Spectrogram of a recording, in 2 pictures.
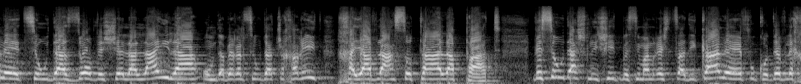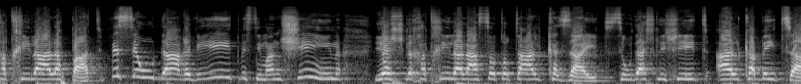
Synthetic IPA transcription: letseudazo̞veʃelalajlaumed̪abe̞ʁalseud̪aʃaχaʁit | χajavlaaso̞taːlapat | ve̞seudaʃliʃitbesimanʁeʃt͡sad̪ikalefuko̞te̞vle̞χat̪χilaːlapatveseudaʁe̞viitbesimanʃin | jeʃleχatχilalaːso̞to̞taːlkazaitseudaʃliʃitalkabejt͡sa

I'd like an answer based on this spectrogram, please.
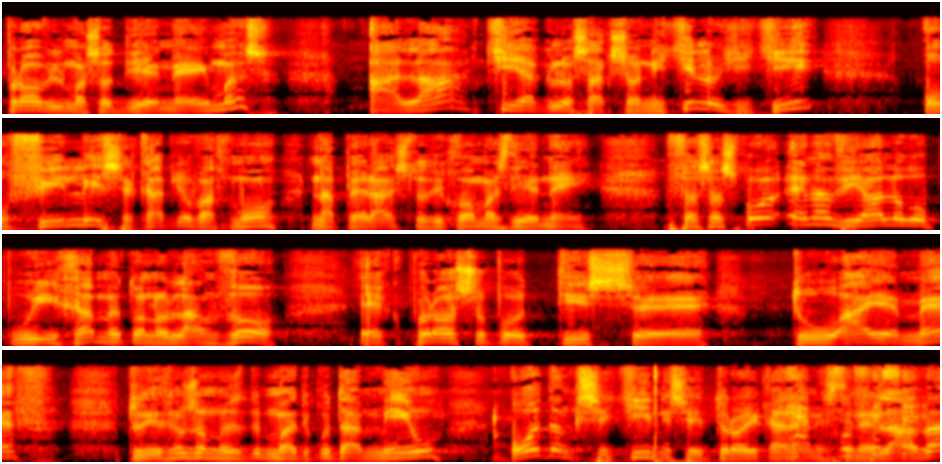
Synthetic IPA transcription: pɾo̞vlimɐst̪o̞nd̪ie̞ne̞jmɐs | ɐlɐce̞iɐŋɡlo̞sɐkso̞nicilo̞ʝici | o̞filise̞kɐpço̞vɐθmo̞nɐpe̞ɾɐsist̪o̞ðiko̞mɐzd̪ie̞ne̞̰iθɐsɐspo̞ʔe̞nɐnðiɐlo̞ɣo̞puixɐme̞t̪o̞no̞lɐnðo̞e̞kpɾo̞so̞po̞t̪is | t̪uɐieme̞ft̪uðieθnuznomɐt̪ikut̪ɐmiuo̞d̪ɐŋkse̞cinise̞it̪ɾo̞ikɐnenist̪inelɐðɐ

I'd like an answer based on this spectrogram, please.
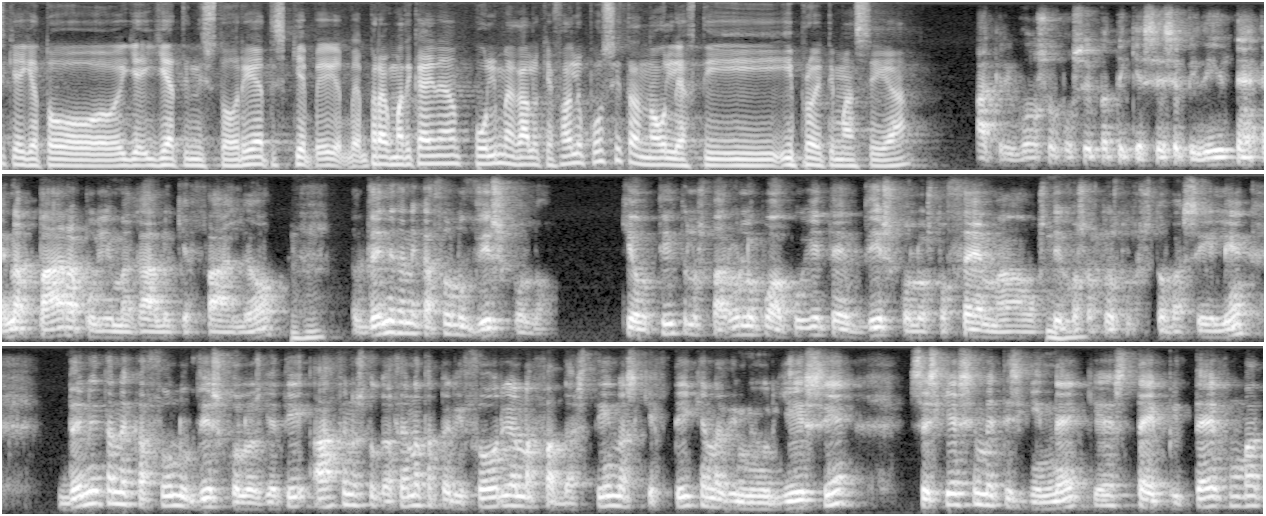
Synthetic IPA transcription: iceʝɐt̪o̞ʝɐt̪inist̪o̞ɾiɐt̪iscepɾɐɣmɐt̪ikɐineenɐpo̞lime̞ɣɐlo̞ce̞fɐleo̞po̞sit̪ɐno̞liɐft̪iːpɾo̞e̞t̪imɐsiɐ | ɐkɾivo̞so̞po̞sipɐt̪e̞ce̞sise̞piðiit̪eʔenɐpɐɾɐpo̞lime̞ɣɐlo̞ce̞fɐleo̞ | ðe̞nit̪ɐne̞kɐθo̞luðisko̞lo̞ | ce̞o̞t̪it̪lo̞spɐɾo̞lo̞puɐkuʝe̞t̪e̞ðisko̞lo̞st̪o̞θe̞mɐo̞st̪ixo̞sɐft̪o̞st̪uxɾi̥st̪o̞vɐsili | ðe̞nit̪ɐne̞kɐθo̞luðisko̞lo̞zʝɐt̪iʔɐfinest̪o̞ɡɐθe̞nɐt̪ɐpe̞ɾiθo̞ɾiɐnɐfɐnd̪ɐst̪inɐsce̞ft̪ice̞nɐðimiuɾʝisi | se̞sçe̞sime̞t̪izʝine̞ce̞st̪ɐe̞pit̪e̞vmɐ

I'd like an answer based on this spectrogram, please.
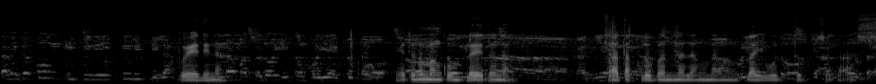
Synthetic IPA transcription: pwɛːd̪ɪnɐ | ʔɛt̪onɐmaŋkomplɛːt̪o̞nɐ | t̪aːt̪ɐklʊbanːɐlaŋnɐŋplajwʊd̪̚t̪osɐ̰t̪ɐ̰ʔa̰s

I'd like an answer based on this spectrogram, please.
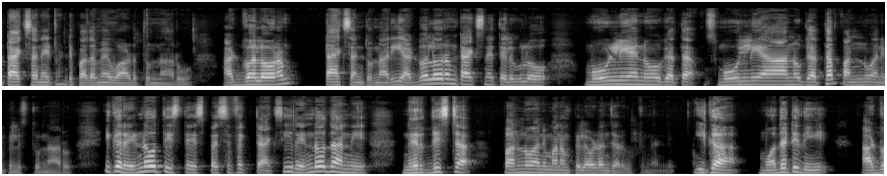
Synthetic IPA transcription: ʈaːksɐne̞ːʈuʋɐɳʈipɐd̪ɐme̞ːʋaːɽut̪unːaːɾṵ | ɐɖʋɐlɔːɾɐm | ʈaːksɐɳʈunːaːɾuiːɐɖʋɐlɔːɾɐmʈaːksnet̪e̞luɡulo̞ː | muːlijɐnuɡɐt̪ɐsmuːljaːnuɡɐt̪ɐpɐnːuɐnipilust̪unːa̰ːɾṵ | ikɐɾe̞ɳɖo̞ːt̪iːst̪e̞ːspesipʰik̚ʈaːksiːɾe̞ɳɖoːd̪aːnːi | niɾd̪ʱiʂʈɐ | pɐnːuɐnimɐnɐmpilɐʋɐɽɐmd͡ʒɐɾuɡut̪und̪ɐ̰ɳɖi | ikɐ | mɔd̪ɐʈid̪i | ɐɖ

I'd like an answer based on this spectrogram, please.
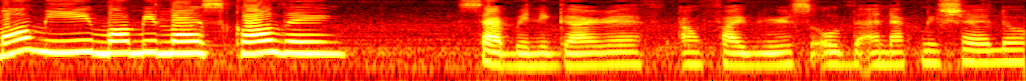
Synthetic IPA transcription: mamimamilaskoːlɪŋ | saːbɪnɪɡaːɹɛfʔɐŋfajvjiɹsʔoːlˠd̪nɐʔɐnak̚nɪʃɛlo

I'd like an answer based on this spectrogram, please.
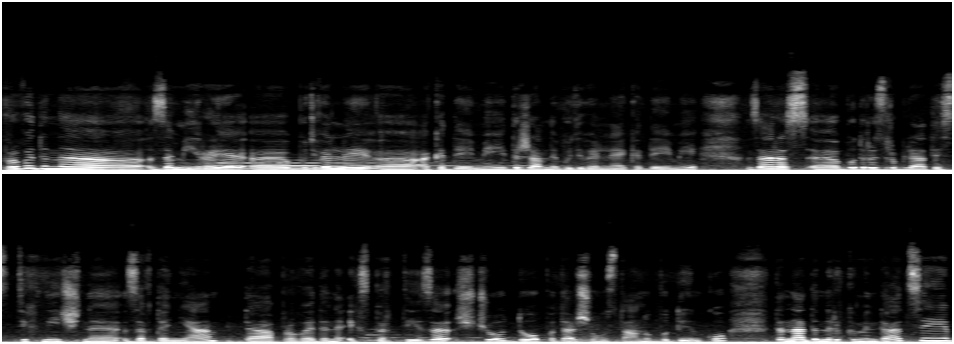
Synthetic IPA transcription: pɾɔʋɛd̪enɐzɐmʲiɾɪbʊdʲiʋɛlʲnɔjɐ̰kɐd̪ɛmʲijid̪erʒɑwnɔjbʊdʲiʋɛlʲnɔjɐkɐd̪ɛmʲiji | zɑɾɐz̥bud̪ɛɾɔzrʊblʲat̪ɪsʲt̪ʲexnʲit͡ʃnɛzɐʋd̪ɐnʲːat̪ɐpɾɔʋɛd̪enɐʔekspert̪ɪzɐʃt͡ʃɔd̪ɔpɔd̪ɑlʲʃɔɦɔst̪ɑnʊbʊd̪ɪnkʊ | t̪ɐnɑd̪ɐnɪɾekɔmʲend̪ɑt͡sʲiji

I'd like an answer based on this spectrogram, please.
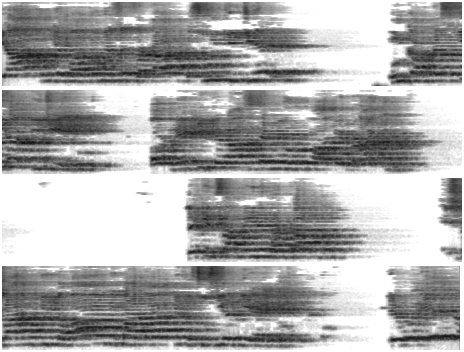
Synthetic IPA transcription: aːʊnkemaːlõmẽsepɾɐkaːɾkʊsuːlkiːd͡ʒie | ʊnkaɾestijatkiːd͡ʒie | ɔːɾmeːʈikeɾaːst̪emẽʊnkoaːɡebɐɽadɛ̃ | leːkɪnsaːminekɐɾuɡa | ɪslaːmkit̪ɐmaːmɪb̪ːaɾaakixʊsuːsijət̪jeɦɛ | keʋoeːk

